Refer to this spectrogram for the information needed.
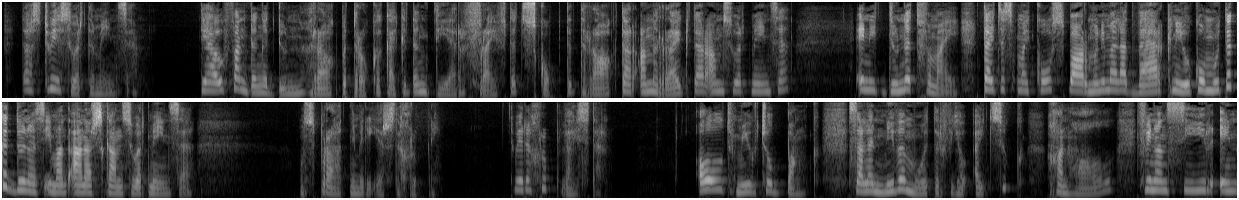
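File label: afrikaans hard sell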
